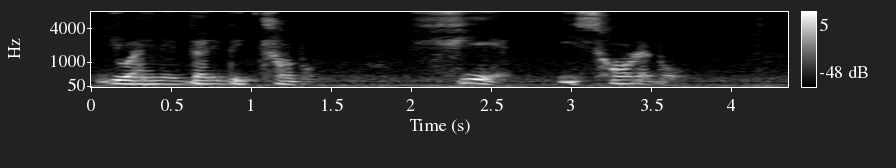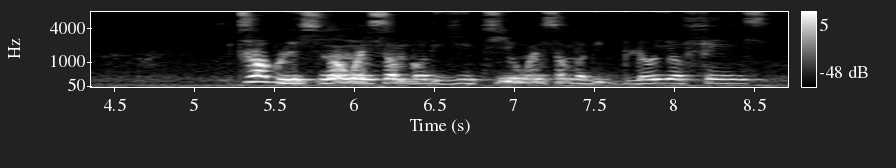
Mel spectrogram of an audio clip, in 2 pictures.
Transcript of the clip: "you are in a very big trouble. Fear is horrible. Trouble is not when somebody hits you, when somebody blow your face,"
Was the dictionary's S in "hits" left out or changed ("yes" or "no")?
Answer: yes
